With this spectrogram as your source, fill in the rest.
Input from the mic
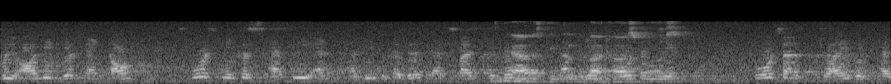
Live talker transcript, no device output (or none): Yeah, I was thinking about how sports,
